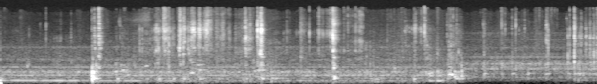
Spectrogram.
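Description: Near silence with a few faint scrapes and clicks, mostly in the first half: a thin plastic opening card being slid under the edge of a smartphone's glass back through the adhesive.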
